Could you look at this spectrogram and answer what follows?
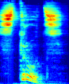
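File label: "ostrich", Romanian; gcompris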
